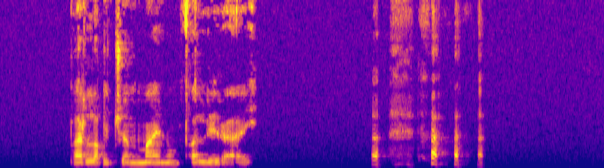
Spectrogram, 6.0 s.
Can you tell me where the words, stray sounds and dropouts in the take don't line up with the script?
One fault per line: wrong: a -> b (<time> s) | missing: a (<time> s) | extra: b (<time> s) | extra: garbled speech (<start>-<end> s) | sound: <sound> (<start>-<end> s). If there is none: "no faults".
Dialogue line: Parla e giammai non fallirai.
sound: laugh (3.7-4.9 s)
